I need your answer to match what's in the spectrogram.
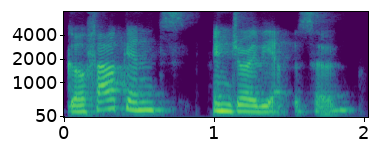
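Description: A woman's voice: medium pitch, normal speed. A woman in her thirties hosting a casual pop culture podcast, chatting in a conversational way. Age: 30s. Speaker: podcast host.

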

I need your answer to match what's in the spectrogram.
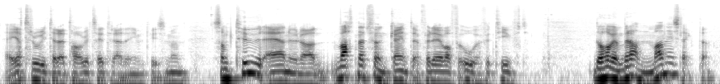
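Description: Young man, podcast host, low voice, casual swearing storyteller. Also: animated. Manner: laid-back storytelling with frequent swearing. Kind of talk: casual chat.

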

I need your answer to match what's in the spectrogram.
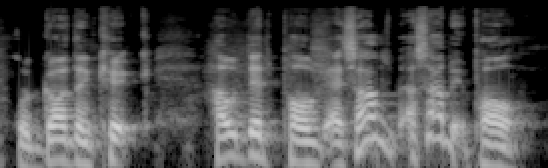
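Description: Medium in pitch but with huge swings, his tone is darkish with a breathy edge. He's a thirty-something Scottish host of an informal football podcast, quick to laugh, full of banter, and working through listener questions.

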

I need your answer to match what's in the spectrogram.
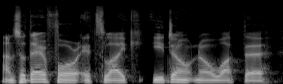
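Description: A man's voice: deep voice, steady tone, a little mellow, clear, resonant tone, dry recording, studio quality. An Irish man in his thirties co-hosting a podcast, asking questions and agreeing in casual chat. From Ireland. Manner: interjects with questions and quick agreement. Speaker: podcast co-host.

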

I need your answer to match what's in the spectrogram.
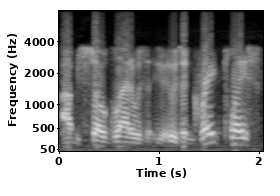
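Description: A man's voice: fairly low pitch, animated, fairly quick, dry recording, poor audio. A man in his sixties from Boston, chatting as a guest on a radio show and telling stories with dry jokes. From Boston, USA. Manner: chatty, joking storyteller. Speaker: guest musician. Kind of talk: casual radio interview by phone.

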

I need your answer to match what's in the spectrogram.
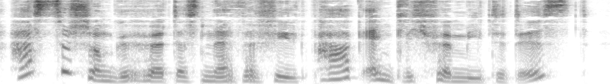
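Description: A fussy, excitable mother pushes her husband in shrill, breathless bursts, as a woman reads her in an audiobook. Her voice leaps high and swoops widely, with a husky grain. The recording is dry and close. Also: fairly quick, dry recording, heavily acted. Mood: excited, insistent. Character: fussy excitable middle-aged mother, matchmaking. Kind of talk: audiobook reading.

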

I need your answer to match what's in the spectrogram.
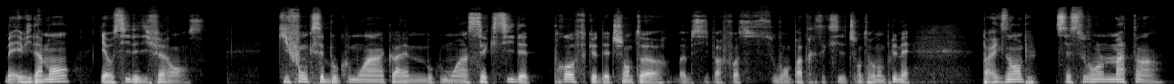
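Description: A man's voice: lowish voice, steady tone, brisk, no room sound, studio quality. A man with a Belgian accent from Namur, a university teacher chatting casually and mocking himself, with many restarts. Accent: Namur Belgian French. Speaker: university Spanish teacher, guest. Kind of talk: casual podcast chat.

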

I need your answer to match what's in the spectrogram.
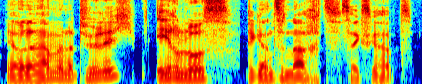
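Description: A young man co-hosting a podcast, telling a story in casual slangy chat and acting out the quotes with big jumps in pitch. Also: normal speed, darkish tone, no room sound, studio quality. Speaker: podcast co-host.

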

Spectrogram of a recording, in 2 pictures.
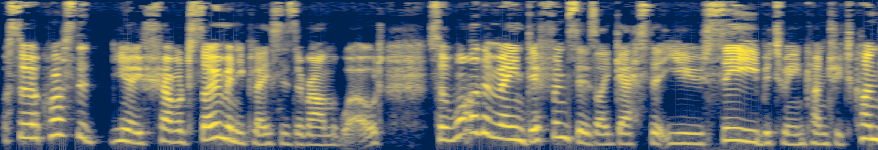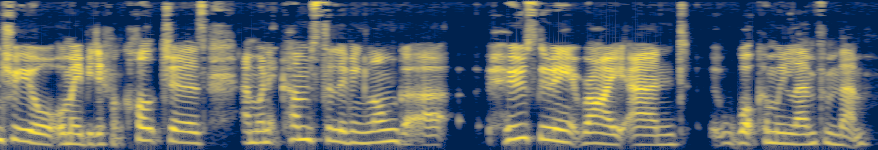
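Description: A woman's voice: mid-range voice, expressive, fairly quick, dry recording. Chatty woman podcast host, dry sound. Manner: chatty, storytelling, repeats words. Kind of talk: casual interview chat.

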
